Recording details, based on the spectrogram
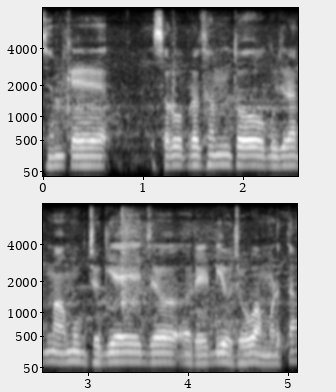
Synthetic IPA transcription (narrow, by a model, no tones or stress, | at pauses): d͡ʒemke | səɾʋəpɾət̪ʰəmt̪oɡʊd͡ʒɾat̪mãəmuk̚d͡ʒəɡjaed͡ʒɾeɽijod͡ʒoʋaməɭt̪a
